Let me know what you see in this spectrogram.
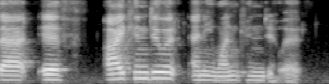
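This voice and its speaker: With a New York accent, a woman speaks with ordinary pitch variation. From New York City, Brooklyn. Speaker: army veteran and business founder. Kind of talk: interview.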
